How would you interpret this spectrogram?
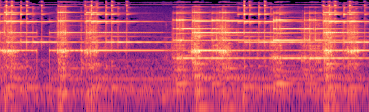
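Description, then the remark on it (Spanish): A bicycle bell rings repeatedly in quick trills, bright, metallic and fairly loud, during a bicycle ride around the neighbourhood, with a brief pause before a second burst of ringing. “Una vuelta por el barrio en bicicleta.”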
